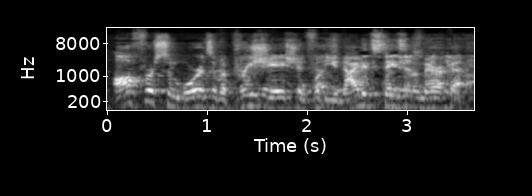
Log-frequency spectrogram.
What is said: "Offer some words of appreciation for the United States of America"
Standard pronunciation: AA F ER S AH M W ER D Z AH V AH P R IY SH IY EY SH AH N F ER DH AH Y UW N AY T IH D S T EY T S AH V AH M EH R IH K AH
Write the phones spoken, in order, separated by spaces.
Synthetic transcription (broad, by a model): AA F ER S AH M W ER D Z AH V AH P R IY SH IY EY SH AH N F ER DH AH Y UW N AY T IH D S T EY T S AH V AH M EH R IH K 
